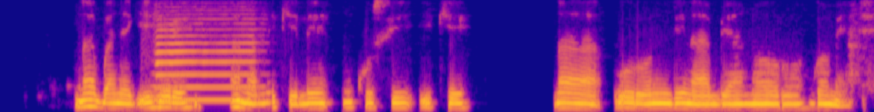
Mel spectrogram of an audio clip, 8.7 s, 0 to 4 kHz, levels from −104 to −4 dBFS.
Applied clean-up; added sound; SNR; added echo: neural mask model RNNoise.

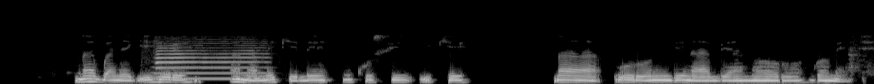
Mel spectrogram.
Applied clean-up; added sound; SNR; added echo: none; Trumpet; 8 dB; none.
